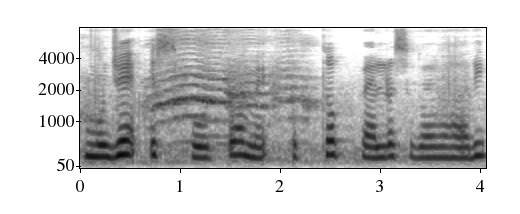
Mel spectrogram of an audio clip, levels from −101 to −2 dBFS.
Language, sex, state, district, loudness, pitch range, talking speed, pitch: Hindi, female, Madhya Pradesh, Umaria, -18 LUFS, 230-285 Hz, 105 wpm, 255 Hz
